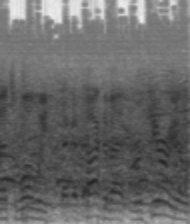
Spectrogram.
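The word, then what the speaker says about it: Refugio: what we talked about refurio is spelled r-e-f-u-g-i-o probably as mispronounced as any city in texas wouldn't you think i'm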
